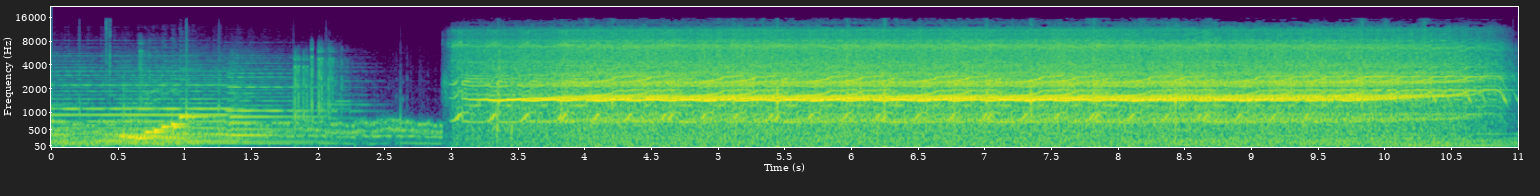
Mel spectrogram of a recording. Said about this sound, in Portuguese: flashes e de repente grito, grito de criança. O editor vai colocar uma aí pra você você.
